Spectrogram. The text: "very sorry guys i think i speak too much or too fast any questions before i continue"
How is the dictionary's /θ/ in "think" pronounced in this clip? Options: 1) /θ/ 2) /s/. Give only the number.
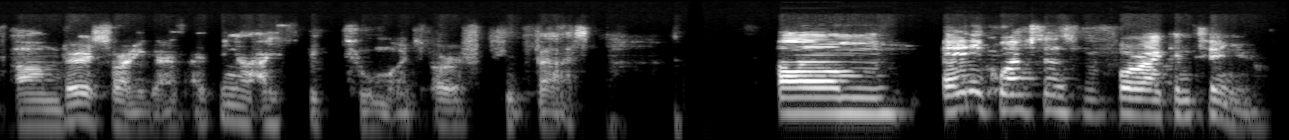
1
